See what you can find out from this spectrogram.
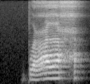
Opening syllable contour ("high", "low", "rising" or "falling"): low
